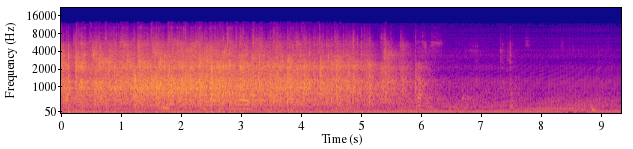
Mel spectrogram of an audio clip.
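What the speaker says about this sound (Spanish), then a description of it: "Recibámoslo con un fuerte aplauso, por favor." An audience at a youth and family forum claps loudly together, a dense sustained burst of applause that fades out after about six seconds into a quiet room.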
